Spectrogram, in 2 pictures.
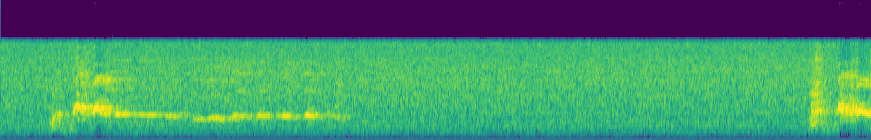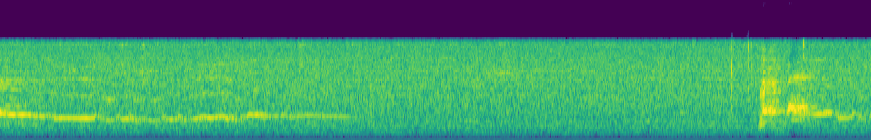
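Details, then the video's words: Pug named Bogey yodeling at something outside: three drawn-out wavering howls, each starting with a sharp yelp, then sliding down and holding a wobbling tone for several seconds, repeated about every eight seconds, with a quiet room between them. "Yodeling Pug"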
